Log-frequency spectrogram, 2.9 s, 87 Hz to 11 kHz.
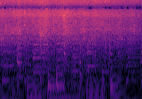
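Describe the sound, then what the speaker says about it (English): Diced onion and cubes of boneless pork loin sautéing in olive oil for Puerto Rican pasteles, a close steady sizzle with a background hum, no talking. "saute that for about 5 minutes before adding cubes of boneless pork"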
